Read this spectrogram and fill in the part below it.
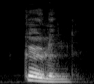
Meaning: Cologne (the largest city in North Rhine-Westphalia, in western Germany)
- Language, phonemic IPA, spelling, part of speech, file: Dutch, /ˈkøːlə(n)/, Keulen, proper noun, Nl-Keulen.ogg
